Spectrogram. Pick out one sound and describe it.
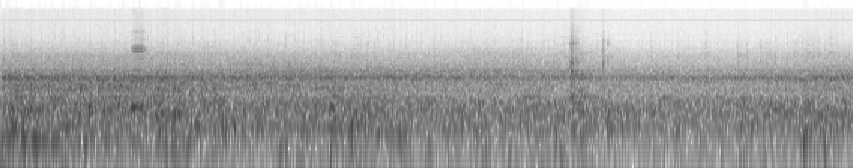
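A tram rumbles steadily along the rails.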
